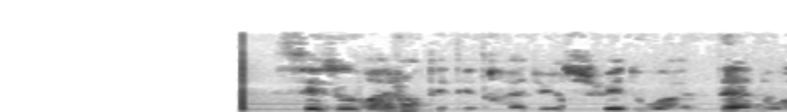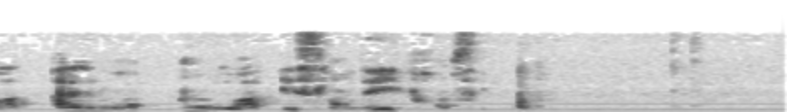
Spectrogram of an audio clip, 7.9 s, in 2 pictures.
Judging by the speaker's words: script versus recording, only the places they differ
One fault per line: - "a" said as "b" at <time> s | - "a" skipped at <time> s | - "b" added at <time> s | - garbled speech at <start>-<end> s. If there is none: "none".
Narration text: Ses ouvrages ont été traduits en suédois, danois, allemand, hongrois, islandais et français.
- "en" skipped at 2.8 s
